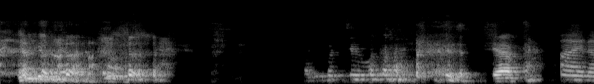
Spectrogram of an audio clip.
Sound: group laughing

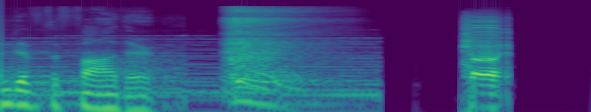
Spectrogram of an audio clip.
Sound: angelic sniffle

